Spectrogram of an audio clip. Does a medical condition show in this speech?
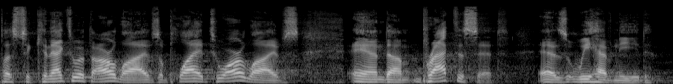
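No.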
